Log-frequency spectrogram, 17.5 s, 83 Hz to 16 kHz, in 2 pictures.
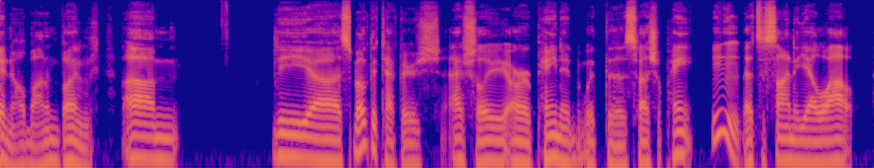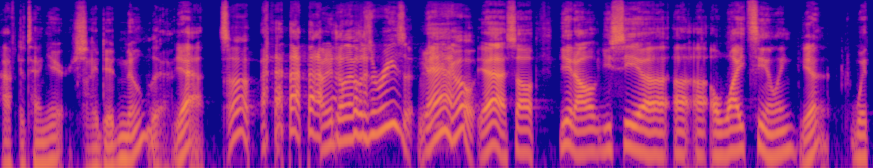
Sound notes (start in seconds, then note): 11.1 laughs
